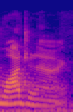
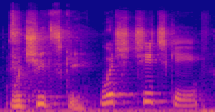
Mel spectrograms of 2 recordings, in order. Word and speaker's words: Wojcicki: But so basically, in this podcast, though, they talked about YouTube has a very Susan Wojcicki, what's her name?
